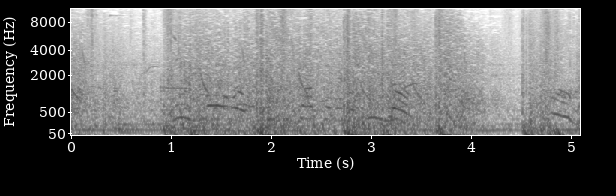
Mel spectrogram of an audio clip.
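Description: Repeated gunshots in Red Dead Redemption, a cowboy shootout with sharp cracks fired in irregular volleys over a rough outdoor backdrop, loud and close, with a faint voice underneath.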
